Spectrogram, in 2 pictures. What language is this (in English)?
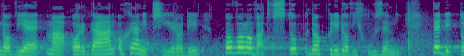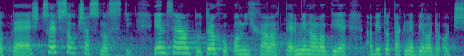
Czech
